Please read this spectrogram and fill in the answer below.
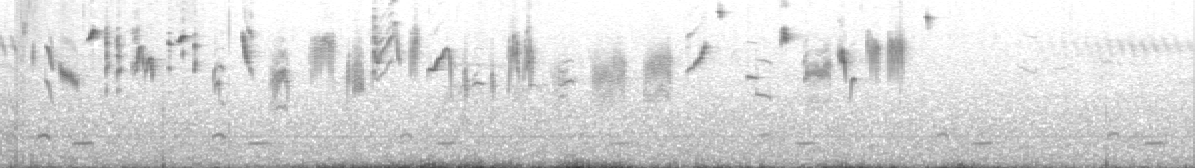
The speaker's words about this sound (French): On voit aussi beaucoup d'églantines, et on peut entendre, si on arrête de parler un instant, les oiseaux qui sont abrités dans ces haies.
